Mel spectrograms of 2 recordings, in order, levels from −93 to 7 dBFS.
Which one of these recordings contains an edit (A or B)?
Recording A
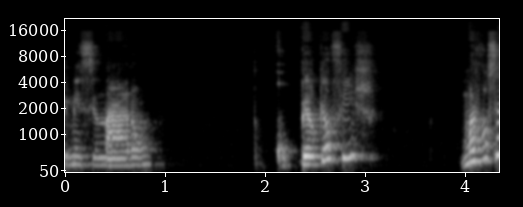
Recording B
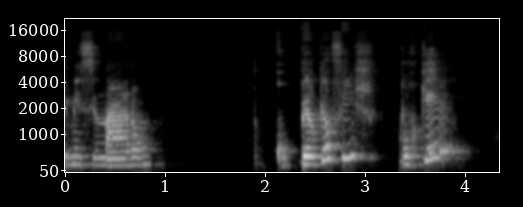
B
